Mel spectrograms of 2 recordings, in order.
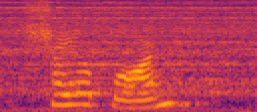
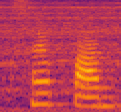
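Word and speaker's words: شيطان: Seperti kata syaiton dalam bahasa Arab, nah dalam bahasa Indonesia itu tidak ada huruf sya. Maka ketika pengucapan syaiton dalam bahasa Indonesia itu dibaca setan, ataupun ketika ingin membaca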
